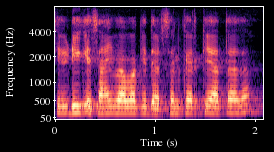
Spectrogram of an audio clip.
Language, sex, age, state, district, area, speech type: Hindi, male, 60+, Madhya Pradesh, Gwalior, rural, spontaneous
